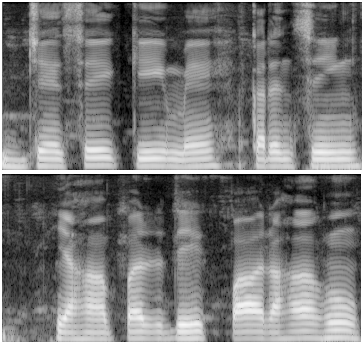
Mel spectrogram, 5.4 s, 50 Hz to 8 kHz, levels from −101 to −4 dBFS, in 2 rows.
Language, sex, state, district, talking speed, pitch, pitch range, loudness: Hindi, male, Madhya Pradesh, Bhopal, 120 wpm, 125 Hz, 120-130 Hz, -16 LUFS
